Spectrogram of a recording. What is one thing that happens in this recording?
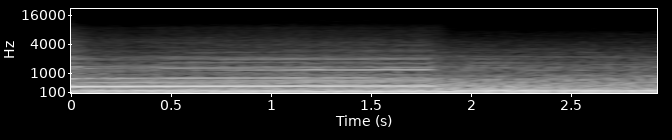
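A car engine roars loudly at high speed.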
